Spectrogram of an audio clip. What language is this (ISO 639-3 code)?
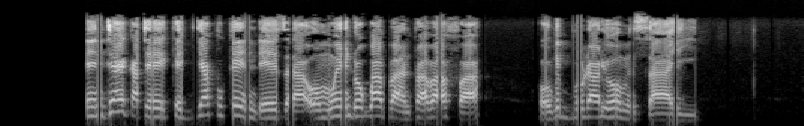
lug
